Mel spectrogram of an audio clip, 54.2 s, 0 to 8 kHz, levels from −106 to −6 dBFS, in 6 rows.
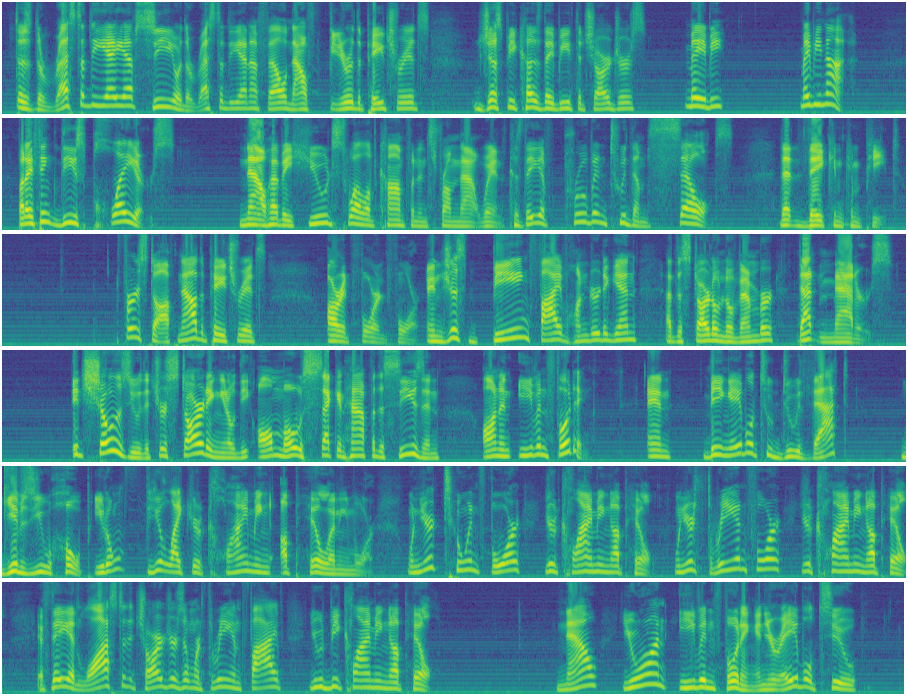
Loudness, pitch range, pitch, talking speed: -18 LUFS, 115-190 Hz, 155 Hz, 165 wpm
